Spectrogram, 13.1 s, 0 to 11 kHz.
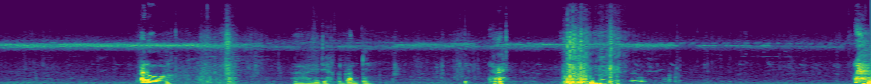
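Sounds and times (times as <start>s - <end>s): high insect buzz: 0.0s - 13.0s
rustling in dry grass: 2.8s - 4.1s
bird wings flapping: 8.4s - 9.5s.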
